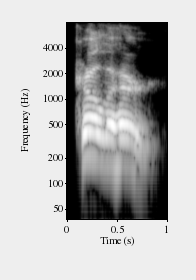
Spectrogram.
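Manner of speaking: loud, high, falling exclamation; emphatic call. Real, not acted. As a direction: call it out like a punchline. Repeats the phrase after laughing.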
